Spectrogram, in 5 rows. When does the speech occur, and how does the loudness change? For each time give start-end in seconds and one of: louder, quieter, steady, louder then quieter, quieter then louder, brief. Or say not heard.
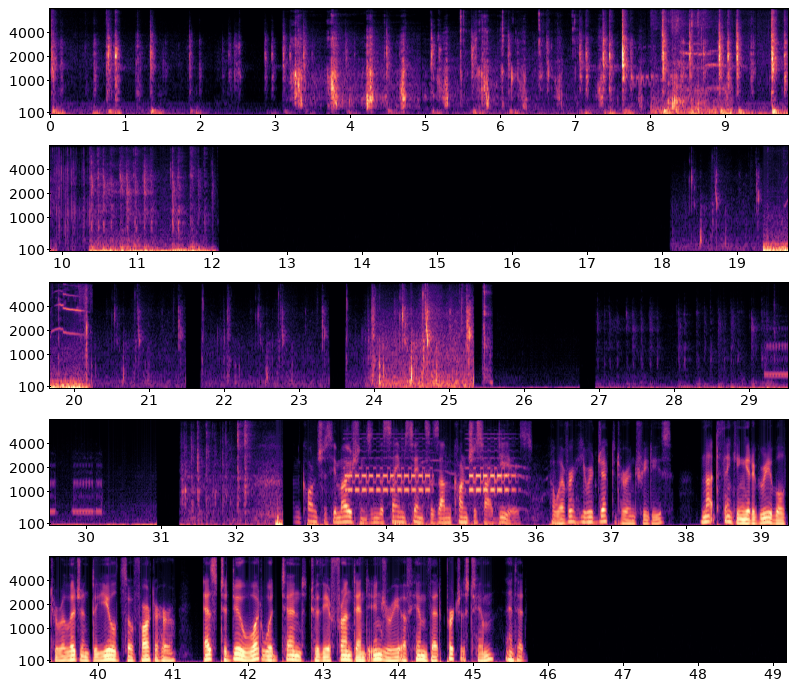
32.8-45.7 louder.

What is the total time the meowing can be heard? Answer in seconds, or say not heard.
4 s.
